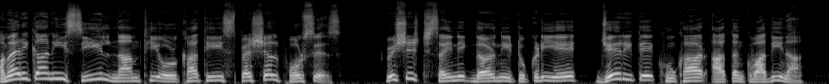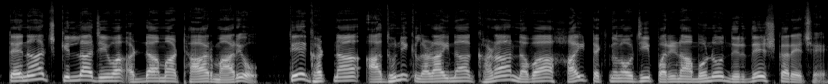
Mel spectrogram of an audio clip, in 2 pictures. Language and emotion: Gujarati, neutral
